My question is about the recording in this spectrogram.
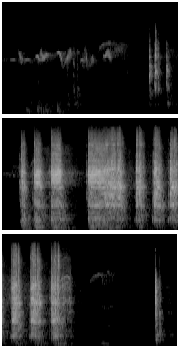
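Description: Hand-tool work on a haybine's steel sickle bar: a run of loud, scraping metal strokes, about three a second, from about three seconds in until shortly before the end. Birdsong before it.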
